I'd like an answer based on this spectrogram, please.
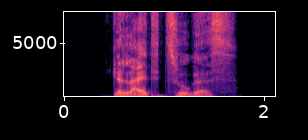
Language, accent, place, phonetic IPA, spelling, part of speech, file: German, Germany, Berlin, [ɡəˈlaɪ̯tˌt͡suːɡəs], Geleitzuges, noun, De-Geleitzuges.ogg
- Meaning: genitive singular of Geleitzug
